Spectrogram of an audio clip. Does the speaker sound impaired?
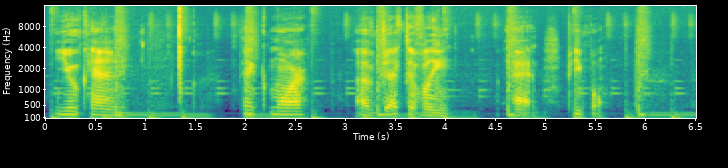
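Yes: cerebral palsy; multiple childhood bone surgeries in the 70s, pre-op sedatives, codeine shots after surgery.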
